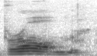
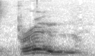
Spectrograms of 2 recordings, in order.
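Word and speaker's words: Brougham: that we do we we pronounced it Brahma Brahma thank you in in in my previous home of bath it was broom no look this this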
